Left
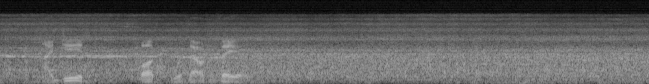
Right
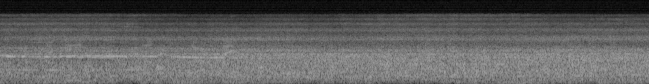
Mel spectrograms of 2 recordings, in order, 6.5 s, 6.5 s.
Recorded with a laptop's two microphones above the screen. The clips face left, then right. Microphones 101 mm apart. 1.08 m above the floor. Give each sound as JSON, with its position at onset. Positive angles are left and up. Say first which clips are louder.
{"t": 0.4, "sound": "a man speaking", "louder": "left 9 dB", "side_deg": 80}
